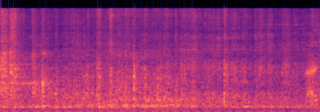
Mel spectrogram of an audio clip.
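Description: Steady low mechanical drone, with a few brief clicks and faint voices.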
